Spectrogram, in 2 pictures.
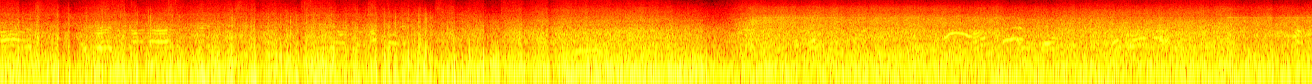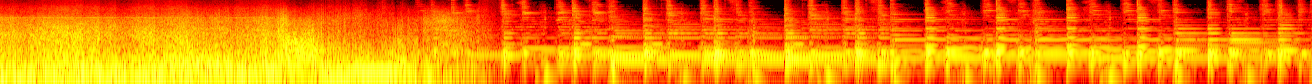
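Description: A small plane's engine drone and wind rush inside the cabin, with shouted voices over it. About eighteen seconds in this gives way abruptly to background music of plucked notes.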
